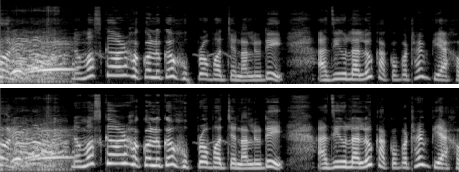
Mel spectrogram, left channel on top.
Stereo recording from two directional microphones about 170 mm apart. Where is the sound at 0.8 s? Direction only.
40° right (ahead or behind).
